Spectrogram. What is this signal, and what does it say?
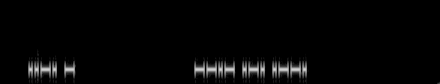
Morse code, heard as a keyed tone, about 40 wpm, 700 Hz. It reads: FT QRP
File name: IQE Course 3 - Lesson 89 - YAGI - Two Elements - 40wpm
